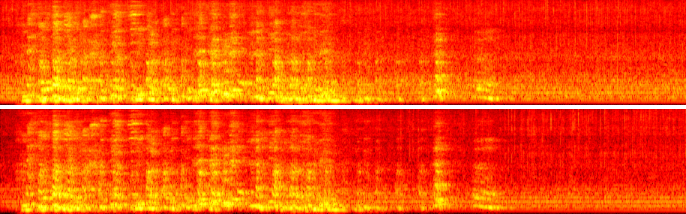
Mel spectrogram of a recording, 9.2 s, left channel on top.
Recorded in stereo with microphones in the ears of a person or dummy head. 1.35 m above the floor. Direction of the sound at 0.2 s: 40° right (ahead or behind).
